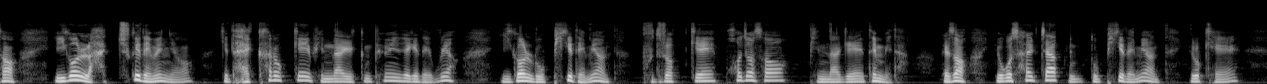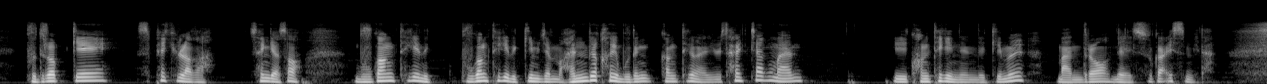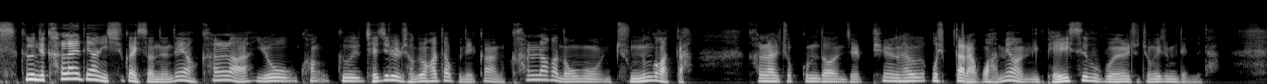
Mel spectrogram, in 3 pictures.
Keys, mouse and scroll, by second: 0.9-1.3 drag, 5.3 click, 10.3 click.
